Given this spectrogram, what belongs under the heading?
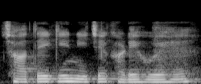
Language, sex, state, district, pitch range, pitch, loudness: Hindi, male, Uttar Pradesh, Shamli, 115-130 Hz, 125 Hz, -16 LUFS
